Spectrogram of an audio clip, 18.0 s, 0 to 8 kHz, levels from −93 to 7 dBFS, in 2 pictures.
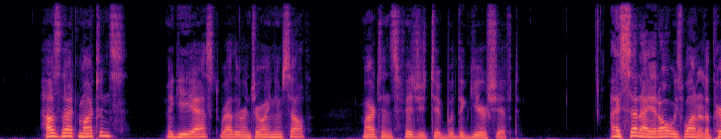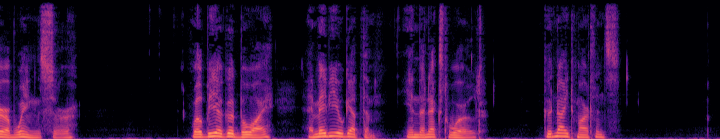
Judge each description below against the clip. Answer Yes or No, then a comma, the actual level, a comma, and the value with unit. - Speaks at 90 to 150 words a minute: Yes, average, 140 wpm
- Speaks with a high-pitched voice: No, medium, 145 Hz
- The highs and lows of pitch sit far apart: No, average, 4.0 semitones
